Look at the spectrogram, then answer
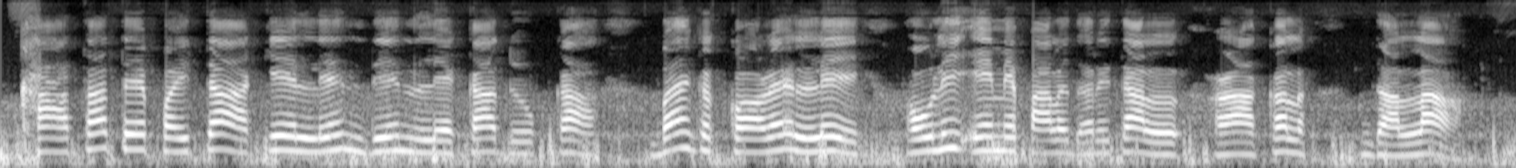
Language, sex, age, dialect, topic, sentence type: Bhojpuri, male, 18-24, Southern / Standard, banking, statement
